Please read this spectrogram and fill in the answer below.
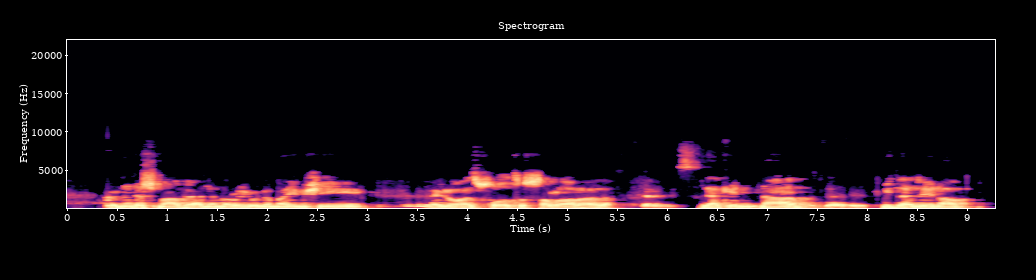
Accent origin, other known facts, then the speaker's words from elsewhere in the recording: Syria; كانت الى عهد قريب عندنا في سوريا للرجال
